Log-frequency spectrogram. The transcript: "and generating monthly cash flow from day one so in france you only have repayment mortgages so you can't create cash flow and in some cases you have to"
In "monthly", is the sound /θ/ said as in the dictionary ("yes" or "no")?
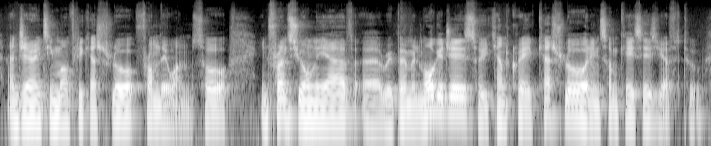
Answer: no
